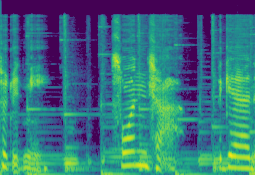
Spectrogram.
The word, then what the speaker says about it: 손자: at De hangle R number 100 Sonja again Sonja this pronounces is a two syllable word the first syllable is son the second syllable is pronounce it with me Sonja again it's Sonja the word Sonja is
